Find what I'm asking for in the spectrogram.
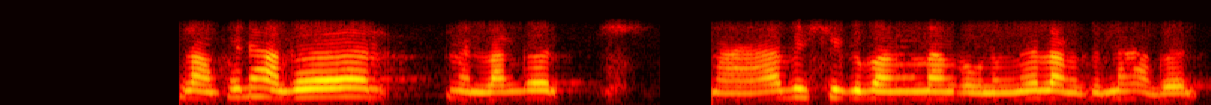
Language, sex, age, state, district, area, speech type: Bodo, female, 45-60, Assam, Chirang, rural, conversation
